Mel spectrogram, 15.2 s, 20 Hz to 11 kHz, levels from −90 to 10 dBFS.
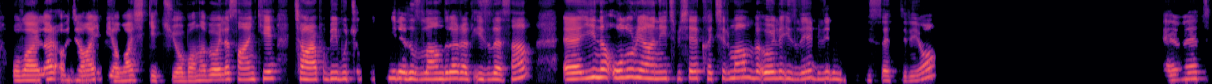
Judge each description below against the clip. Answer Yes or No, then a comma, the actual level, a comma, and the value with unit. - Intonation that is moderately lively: Yes, average, 4.1 semitones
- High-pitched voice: Yes, high, 235 Hz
